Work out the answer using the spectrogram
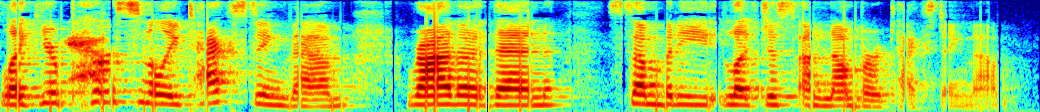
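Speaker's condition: No condition

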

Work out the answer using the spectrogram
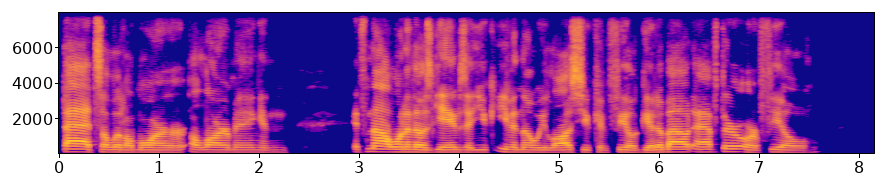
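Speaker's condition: No condition

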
